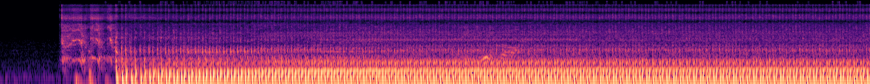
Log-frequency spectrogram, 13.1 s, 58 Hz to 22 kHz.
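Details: 1997 Harley Road King Evo, first start after rebuild (cylinders bored .005 over, stock replacement pistons, base gaskets, valve job), loose temporary exhaust: brief crank, fires within a second, loud deep even potato-potato idle with no knocks.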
